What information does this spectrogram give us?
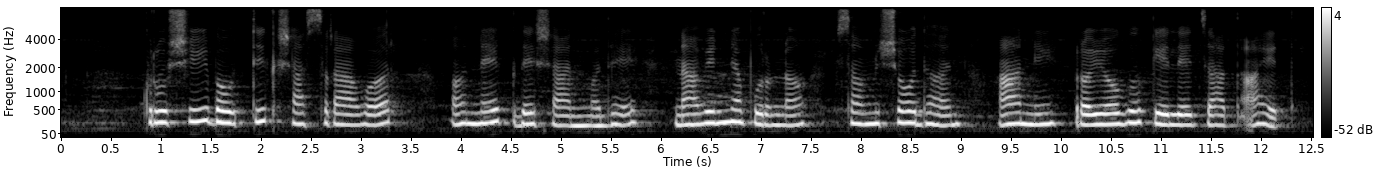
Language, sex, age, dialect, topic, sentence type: Marathi, female, 25-30, Standard Marathi, agriculture, statement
